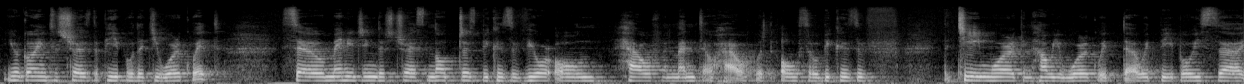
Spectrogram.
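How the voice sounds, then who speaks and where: Guesting on a casual podcast, a chief financial accountant from Bulgaria in her thirties pauses and hesitates through her thoughtful answers, using many fillers. She has a lowish, mellow voice with vocal fry, captured in a low-quality recording with an echoey room.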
